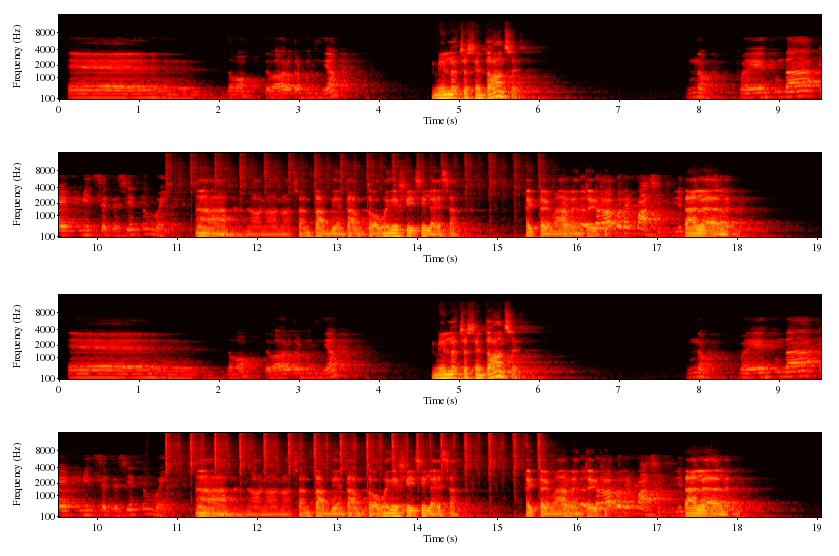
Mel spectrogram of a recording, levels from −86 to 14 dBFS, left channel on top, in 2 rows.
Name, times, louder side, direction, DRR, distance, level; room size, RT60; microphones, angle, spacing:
voice 1, 0.1-3.5 7.8-8.2 8.5-10.9 15.8-17.9, left 2 dB, 30° left, 3 dB, 1.8 m, -35 dB
voice 2, 4.7-5.8 11.2-14.5 15.4-16.3 17.3-17.9, equal, 5° right, 10 dB, 0.8 m, -26 dB
sound 1, 10.6-15.9, right 8 dB, 65° right, 2.5 m, -43 dB
28.5 x 21.5 x 6.2 m, 1.4 s
head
